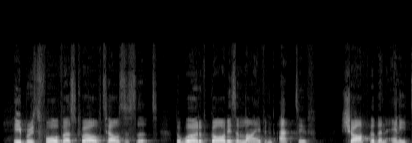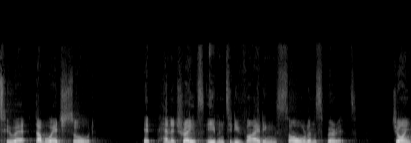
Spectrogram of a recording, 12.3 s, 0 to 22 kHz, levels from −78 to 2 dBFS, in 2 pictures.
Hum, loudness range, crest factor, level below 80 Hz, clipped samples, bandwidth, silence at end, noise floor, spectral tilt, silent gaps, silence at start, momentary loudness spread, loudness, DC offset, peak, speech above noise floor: none; 7 LU; 20 dB; -74 dBFS; under 0.1%; 14.5 kHz; 0 s; -72 dBFS; -6.5 dB/octave; none; 0.2 s; 14 LU; -24 LUFS; under 0.1%; -4 dBFS; 49 dB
